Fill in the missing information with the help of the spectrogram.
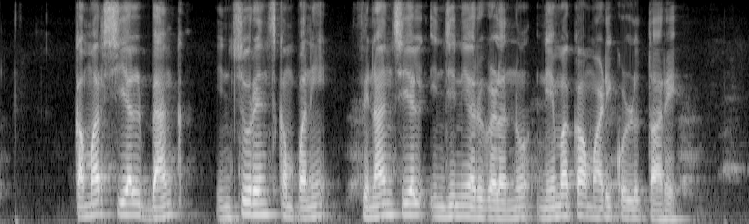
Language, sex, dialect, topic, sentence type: Kannada, male, Mysore Kannada, banking, statement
